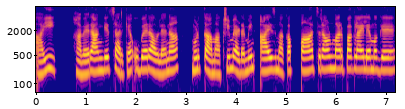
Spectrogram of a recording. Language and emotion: Goan Konkani, sad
